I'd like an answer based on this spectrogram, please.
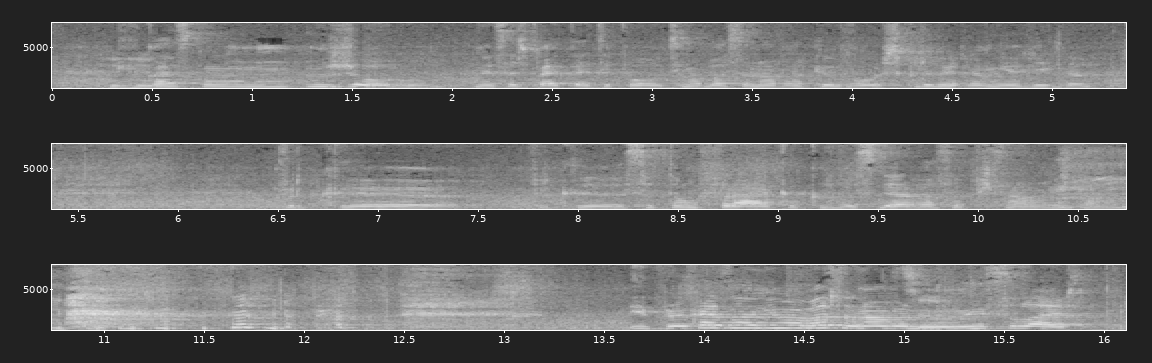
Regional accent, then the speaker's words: Angola; E como se isso me tirasse um pouco a autoridade como angolana e tal

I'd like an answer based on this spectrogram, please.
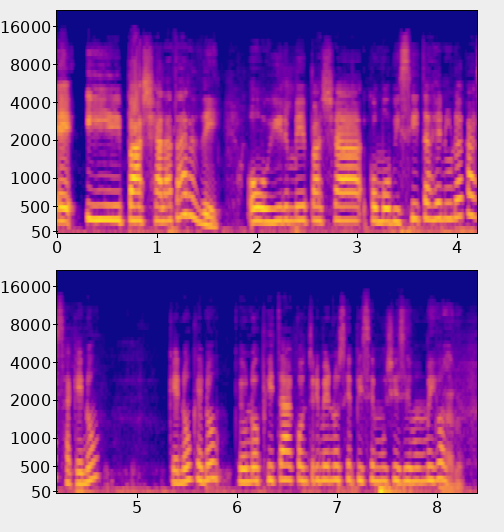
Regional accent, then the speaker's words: Alcalá, Spain; Como soy de Alcalá, nosotros nos veníamos.

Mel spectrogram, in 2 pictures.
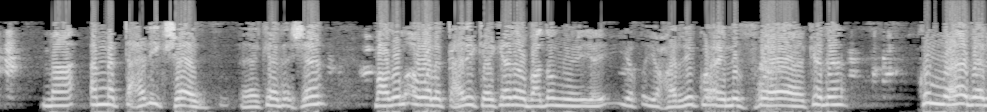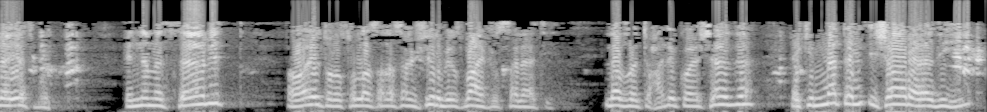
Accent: Egypt

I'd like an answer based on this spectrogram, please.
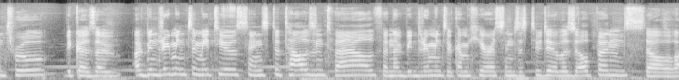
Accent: Riga, Latvia; from Riga, Latvia, and I was in Amsterdam

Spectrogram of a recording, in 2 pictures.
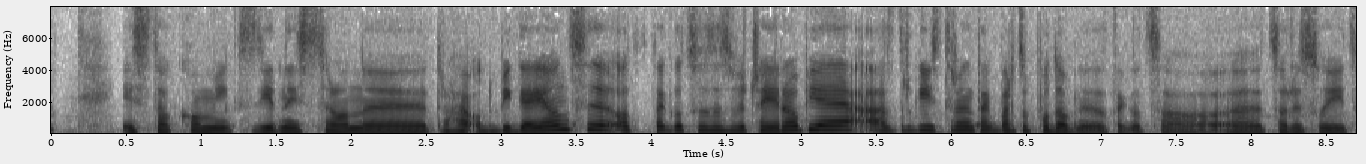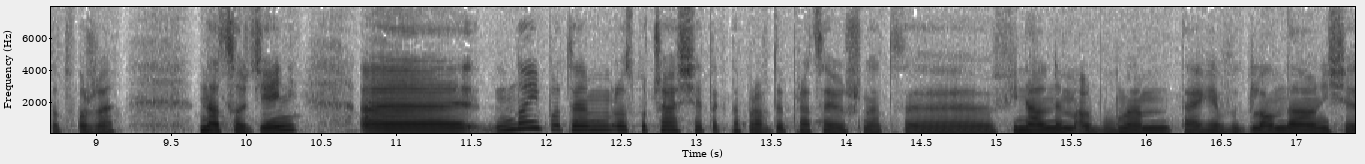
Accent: Katowice, Silesian Voivodeship, Poland; w Katowicach, w moim rodzinnym mieście, więc tutaj nawiązuję do takiego mojego ukochanego miejsca w moich rodzinnych stronach

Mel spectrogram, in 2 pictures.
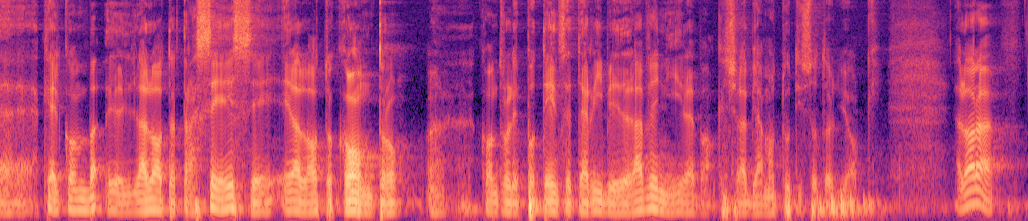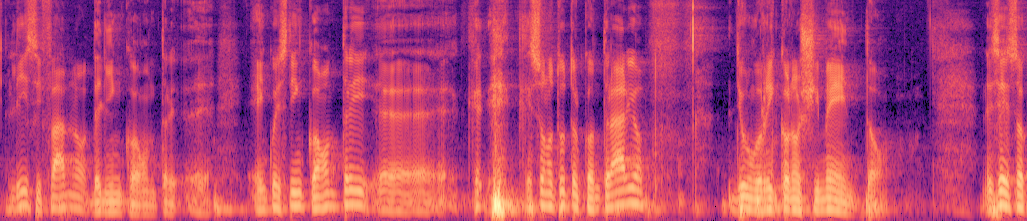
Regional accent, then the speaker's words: Genoa, Liguria, Italy; siccome sono genovese di origine

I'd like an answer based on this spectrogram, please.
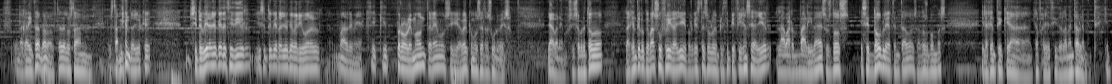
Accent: Andalusia, Spain; accent: Andalusian; frases curiosísimas, recogidas de nuestra forma de hablar, con acento andaluz. Sentirnos orgullosos de cómo hablamos aquí, que lo hacemos estupendamente.

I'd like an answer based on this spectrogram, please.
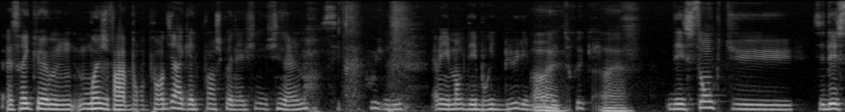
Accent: Nantes, Pays de la Loire, France; Je sais que par exemple chez moi à Nantes, il y a un ciné-concert

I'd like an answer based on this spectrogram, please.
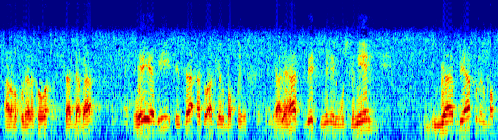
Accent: Egypt; وهذه قضية حقيقية عندنا بالذات كمصريين، نحن لا نحسن ان نأكل.

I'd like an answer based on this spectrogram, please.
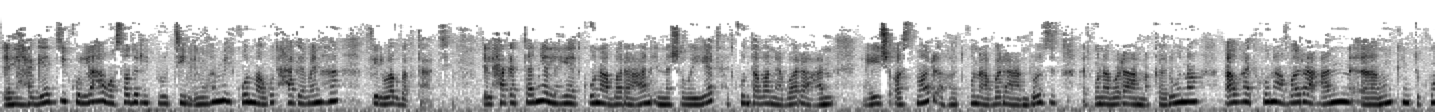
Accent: Egypt; مشكلتنا كلنا كمصريين يعني موضوع سمنة البطن دي

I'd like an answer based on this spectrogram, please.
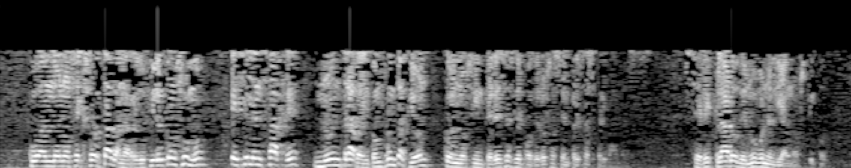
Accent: Galicia, Spain; Yo soy gallego.

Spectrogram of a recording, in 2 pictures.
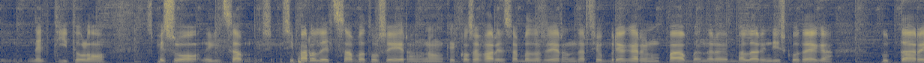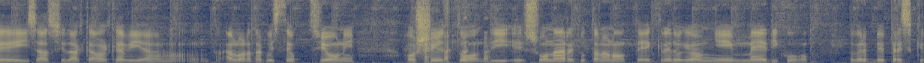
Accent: Abruzzo, Italy; accent: Abruzzese; io parlo in dialetto, appunto, in dialetto abruzzese, in dialetto del mio paese, e quindi canto anche in dialetto. Parlo in italiano e canto in italiano.

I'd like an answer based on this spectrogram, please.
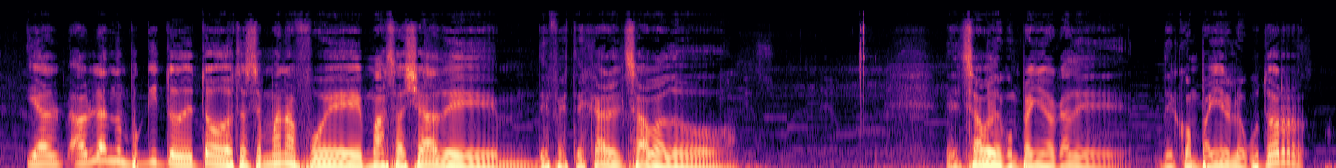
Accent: Argentina; moved away as an adult; El año que nos fuimos de Argentina.

